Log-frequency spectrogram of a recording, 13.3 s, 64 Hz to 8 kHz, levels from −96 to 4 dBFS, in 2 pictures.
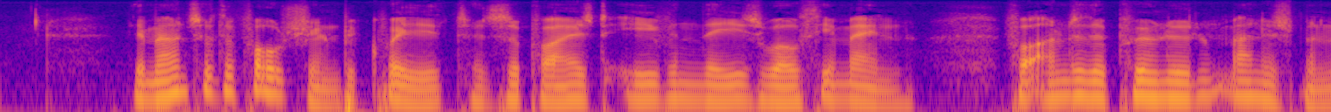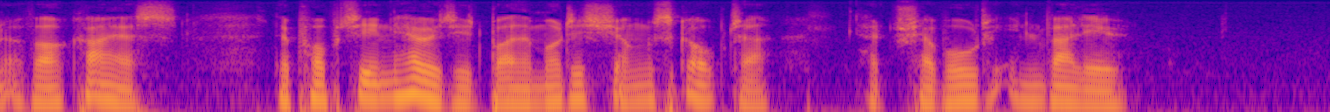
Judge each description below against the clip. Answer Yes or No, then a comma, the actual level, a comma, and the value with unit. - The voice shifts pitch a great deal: No, average, 3.9 semitones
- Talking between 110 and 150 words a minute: Yes, average, 140 wpm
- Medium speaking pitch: No, low, 105 Hz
